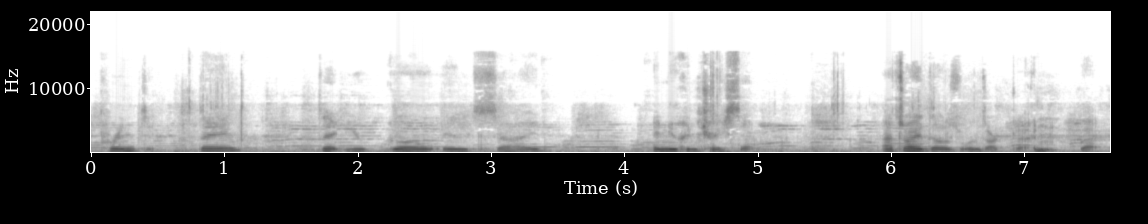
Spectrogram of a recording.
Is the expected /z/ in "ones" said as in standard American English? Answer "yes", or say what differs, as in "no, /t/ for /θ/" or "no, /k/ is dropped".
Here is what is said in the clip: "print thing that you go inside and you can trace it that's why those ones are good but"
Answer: yes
